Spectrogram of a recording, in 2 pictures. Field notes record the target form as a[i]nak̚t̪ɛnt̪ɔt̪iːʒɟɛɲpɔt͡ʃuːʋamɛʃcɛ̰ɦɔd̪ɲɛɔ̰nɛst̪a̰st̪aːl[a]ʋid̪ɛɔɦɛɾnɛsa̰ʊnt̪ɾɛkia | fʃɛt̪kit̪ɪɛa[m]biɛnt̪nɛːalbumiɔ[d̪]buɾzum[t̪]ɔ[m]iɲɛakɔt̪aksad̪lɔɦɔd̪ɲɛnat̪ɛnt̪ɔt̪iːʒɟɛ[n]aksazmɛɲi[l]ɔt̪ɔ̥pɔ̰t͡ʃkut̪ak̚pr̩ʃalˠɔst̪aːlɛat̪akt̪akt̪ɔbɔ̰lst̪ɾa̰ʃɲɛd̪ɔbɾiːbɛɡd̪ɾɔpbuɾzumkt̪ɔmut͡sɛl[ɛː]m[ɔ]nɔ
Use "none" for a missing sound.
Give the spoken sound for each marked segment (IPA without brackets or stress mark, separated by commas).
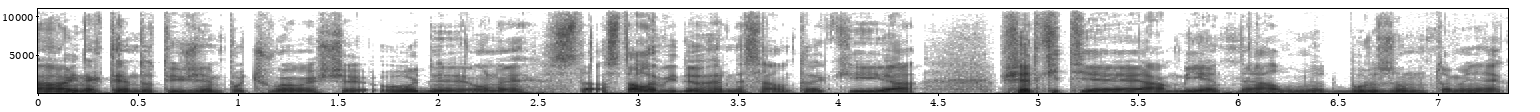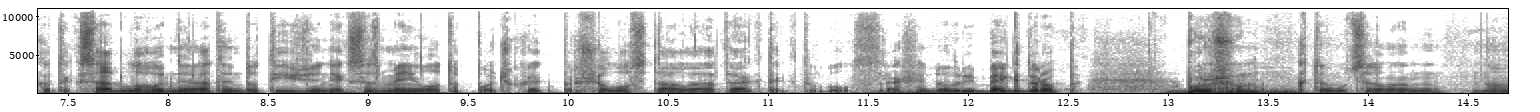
i, ɛ, m, d̪, t̪, m, ɲ, l, ɛː, u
